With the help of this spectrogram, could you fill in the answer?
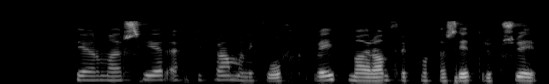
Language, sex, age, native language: Icelandic, female, 30-39, Icelandic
